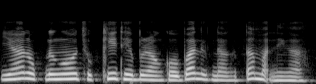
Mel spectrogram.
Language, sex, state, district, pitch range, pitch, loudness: Garo, female, Meghalaya, South Garo Hills, 200-250 Hz, 230 Hz, -14 LUFS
